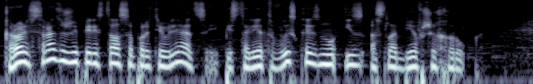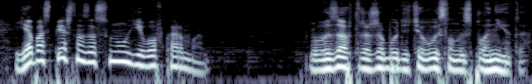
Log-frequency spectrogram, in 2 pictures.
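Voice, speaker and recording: A man reads a first-person science fiction audiobook in a measured, even voice. His pitch sits a little high for a man. Soft music plays faintly underneath. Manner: measured, even reading with slow, drawn-out pauses. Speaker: narrator.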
